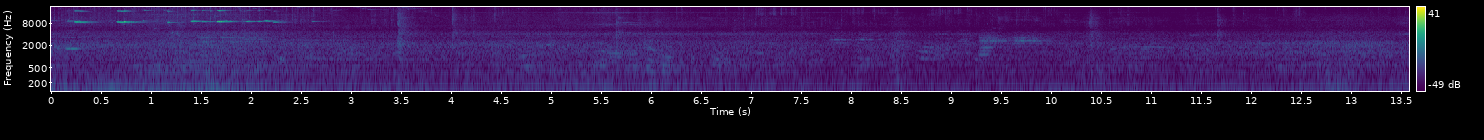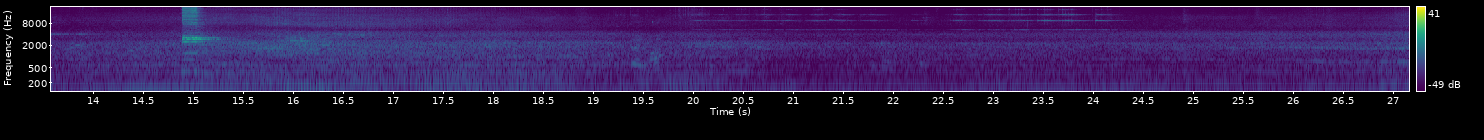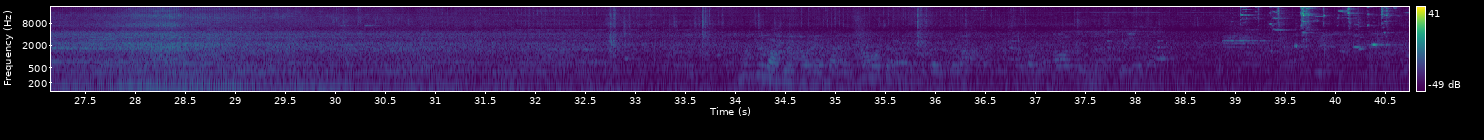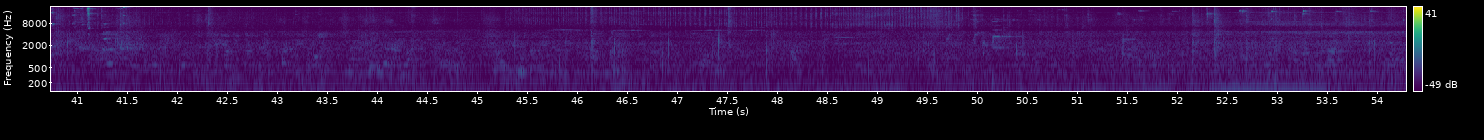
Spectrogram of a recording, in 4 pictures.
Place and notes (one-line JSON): {"title": "Jian road, Shanghai - in the Street", "date": "2013-11-26 17:38:00", "description": "Walking the streets in the small community, Pedestrians, Traffic Sound, Binaural recording, Zoom H6+ Soundman OKM II ( SoundMap20131126- 30)", "latitude": "31.22", "longitude": "121.48", "altitude": "9", "timezone": "Asia/Shanghai"}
